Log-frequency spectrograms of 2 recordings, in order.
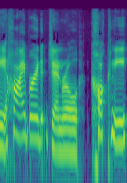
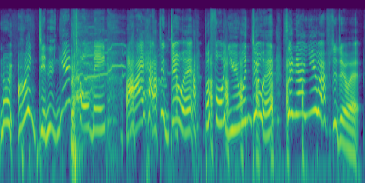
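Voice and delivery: high, insistent complaint; exasperated, rising insistence; indignant protest; 9 semitones higher than usual. Real, not acted. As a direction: argue back, pitched right up. Real mock-indignant protest to co-host.

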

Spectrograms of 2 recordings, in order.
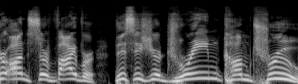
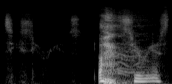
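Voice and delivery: hushed disbelieving whisper; 6 semitones lower, 7 dB quieter than usual. Retold or imitated. Alliance members doubting him, whispering. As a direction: whisper it to your ally. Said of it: "are like".

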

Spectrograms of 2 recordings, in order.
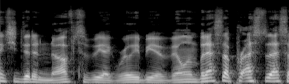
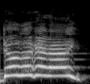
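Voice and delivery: very high, loud hammed-up squeal; mock flustered squeal; 5 dB louder than usual. Man retelling being caught crying by girlfriend, mock flustered squeal. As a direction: squeal it like someone caught crying, played for laughs.

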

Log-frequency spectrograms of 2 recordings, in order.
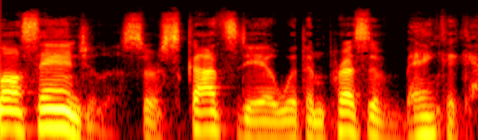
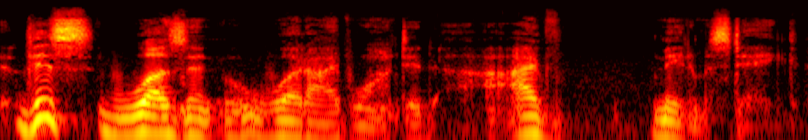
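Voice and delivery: soft, halting, lower voice trailing away; hesitant regret; 4 semitones lower, 6 dB quieter than usual. A narrator's reading. Tourist backs out of the vision quest, in soft, hesitant regret. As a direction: back out slowly and quietly, a touch apologetic.

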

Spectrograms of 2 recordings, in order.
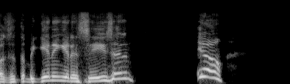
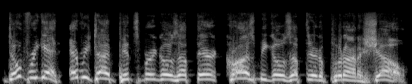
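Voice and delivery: normal talking voice

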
